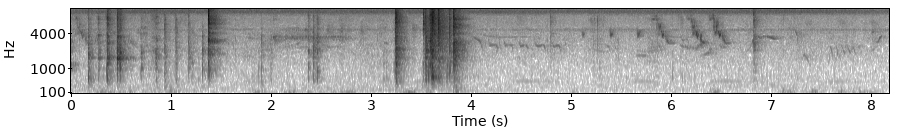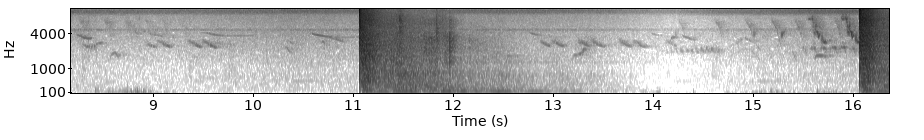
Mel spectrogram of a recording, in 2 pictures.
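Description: Two shots from a Remington 700 bolt-action rifle in .308 Winchester, about 11 seconds in and again near the end. Each is a sudden crack followed by a rumble that dies away over a couple of seconds. Before them come a few sharp clicks and clacks from handling at the bench, with birds chirping faintly.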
